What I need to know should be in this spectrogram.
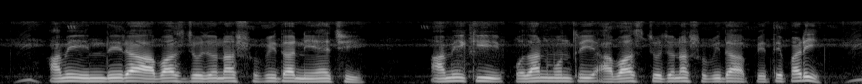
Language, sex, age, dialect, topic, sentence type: Bengali, male, 36-40, Standard Colloquial, banking, question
